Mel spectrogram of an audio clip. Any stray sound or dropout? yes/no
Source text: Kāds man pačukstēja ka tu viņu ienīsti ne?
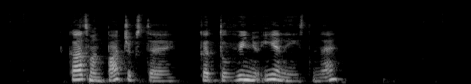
no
